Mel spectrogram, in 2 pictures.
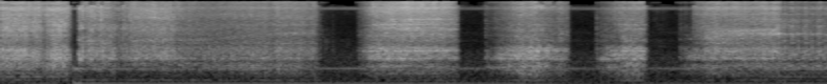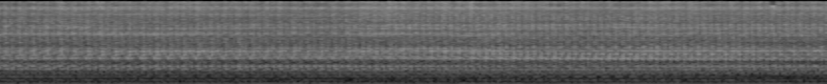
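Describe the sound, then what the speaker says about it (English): Sandpaper rasps against soft, punky rotten wood spinning on a lathe, a loud, close, continuous scratchy rub broken by a few brief pauses, then a steadier sanding drone with no talk. "I'm sure we can sand it and get it looking nice."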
